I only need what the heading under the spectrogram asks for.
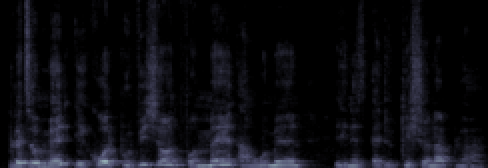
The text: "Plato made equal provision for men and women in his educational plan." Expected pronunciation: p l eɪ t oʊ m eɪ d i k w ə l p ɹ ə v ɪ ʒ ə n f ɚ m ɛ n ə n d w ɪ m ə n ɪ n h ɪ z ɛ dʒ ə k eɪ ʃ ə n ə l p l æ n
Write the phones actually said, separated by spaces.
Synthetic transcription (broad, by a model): p l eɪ t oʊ m eɪ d i k w ə l p ɹ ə v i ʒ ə n f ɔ m ɛ n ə n w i m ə n ɪ n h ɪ s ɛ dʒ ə k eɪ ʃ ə n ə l p l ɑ n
